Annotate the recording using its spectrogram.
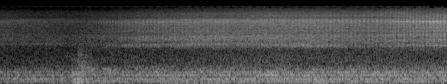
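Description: Steady outdoor background hiss that grows gradually louder, with a faint tick about a second in.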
